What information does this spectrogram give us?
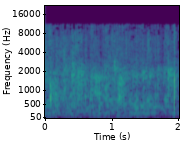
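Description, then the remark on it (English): A crowd applauding steadily, dense overlapping claps forming a continuous wash with a few sharper individual claps standing out, after an answer from the Jeb Bush communications director. “Yes, the Jeb Bush communications director just got applause from that.”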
